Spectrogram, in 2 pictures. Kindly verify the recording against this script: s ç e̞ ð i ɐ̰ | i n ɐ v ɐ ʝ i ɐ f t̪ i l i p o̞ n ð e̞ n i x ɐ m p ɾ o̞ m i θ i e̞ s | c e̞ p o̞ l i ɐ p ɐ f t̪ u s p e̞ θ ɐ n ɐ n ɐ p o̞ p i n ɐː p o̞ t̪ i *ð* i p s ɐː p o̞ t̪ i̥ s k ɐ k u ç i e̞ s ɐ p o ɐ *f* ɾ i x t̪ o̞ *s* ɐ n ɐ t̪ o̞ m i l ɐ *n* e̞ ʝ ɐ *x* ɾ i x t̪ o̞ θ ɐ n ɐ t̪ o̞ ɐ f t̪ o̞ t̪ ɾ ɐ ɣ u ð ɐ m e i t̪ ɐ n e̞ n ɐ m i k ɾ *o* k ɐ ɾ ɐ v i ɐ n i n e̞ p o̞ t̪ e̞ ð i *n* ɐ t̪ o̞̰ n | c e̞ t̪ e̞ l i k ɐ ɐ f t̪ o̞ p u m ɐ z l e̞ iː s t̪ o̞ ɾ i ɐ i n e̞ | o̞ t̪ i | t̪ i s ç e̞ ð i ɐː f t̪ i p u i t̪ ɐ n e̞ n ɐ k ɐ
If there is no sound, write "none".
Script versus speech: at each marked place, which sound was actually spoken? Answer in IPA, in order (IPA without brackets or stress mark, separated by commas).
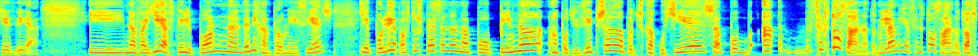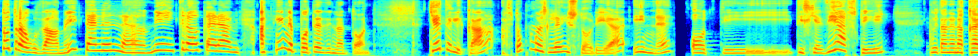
ð, f, θ, m, f, o, n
